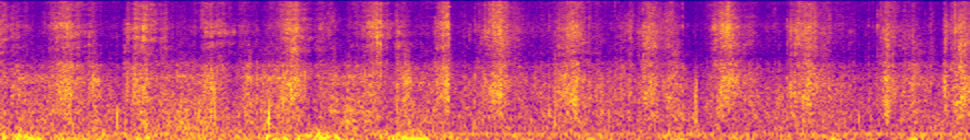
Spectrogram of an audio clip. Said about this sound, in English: There's a wonderful old oak that we're just coming up to, and the leaves are now on the ground, they're all sodden, so they don't crisp and as you walk through them. But Penny loves to nuzzle her way through, sniffing through.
